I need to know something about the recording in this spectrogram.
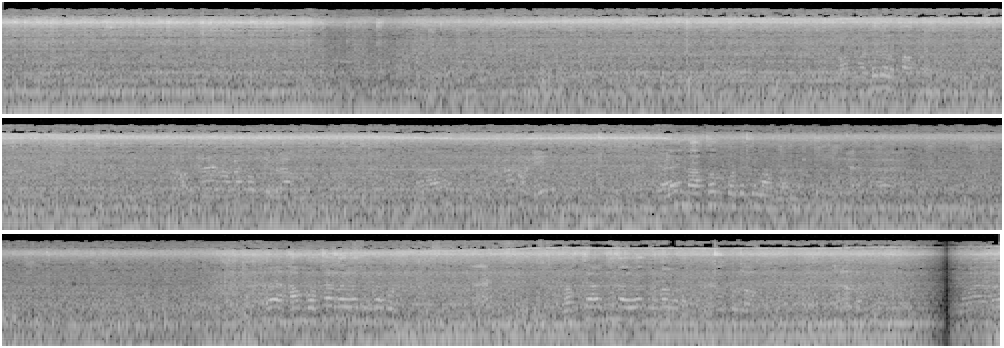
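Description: A bus engine drones steadily as the bus drives along a road.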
